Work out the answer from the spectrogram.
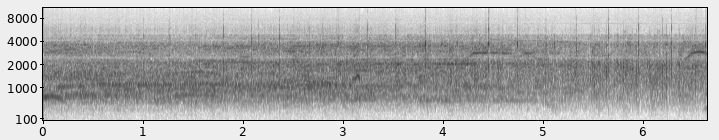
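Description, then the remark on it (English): A large crowd at a political rally applauds and cheers steadily after a candidate's speech, a dense, loud wash of clapping with scattered whoops that holds at full strength for several seconds without a break. “That's a fired up crowd.”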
